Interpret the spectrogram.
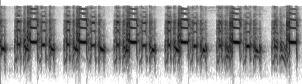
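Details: Grey francolin singing a harsh, grating phrase repeated about twice a second, each burst rough and squawky with a higher, whistled edge, carrying on steadily through the recording.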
